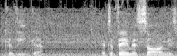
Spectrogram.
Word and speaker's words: Kawika: It's spelled with the W, but you pronounce it as a V. Kavika, that's a famous song as well.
